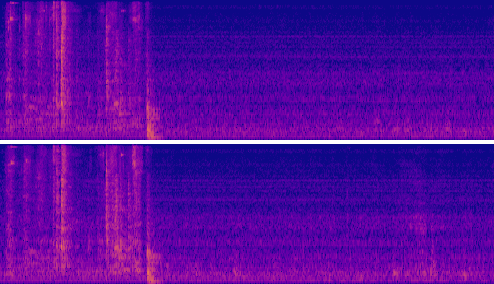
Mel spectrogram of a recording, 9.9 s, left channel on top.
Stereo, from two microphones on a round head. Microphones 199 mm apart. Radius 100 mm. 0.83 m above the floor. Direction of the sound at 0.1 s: 50° left (ahead or behind).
